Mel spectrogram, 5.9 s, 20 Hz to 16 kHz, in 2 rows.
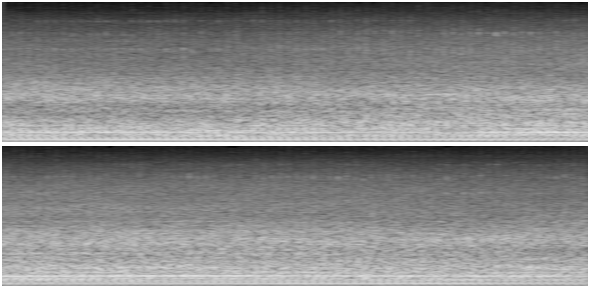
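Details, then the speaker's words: Honda HRR216 mower after winter storage, hot restart: the engine runs steady and even at constant speed, firing smoothly with no misses, knocks or rattles; sounds healthy. "And see if it hot starts. Sounds good."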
